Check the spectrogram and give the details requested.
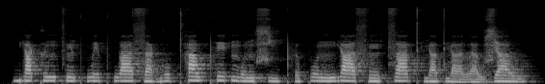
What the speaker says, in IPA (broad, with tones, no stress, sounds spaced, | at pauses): b j a˧ k ə˧ n t͡s ẽ˧ pʰ w e˧ pʰ w a˧ s a˨˩ ɡ o˧ t̪ʰ a˦ w pʰ e˦ ʔ m o˧ n ɕ i˨˩ pʰ ə˨˩ p o˥˧ n ŋ j a˥˧ s ẽ˧ t͡s a˦ t̪ʰ j a˧ t̪ j a˨˩ l a˨˩ w ɕ a˥˧ w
